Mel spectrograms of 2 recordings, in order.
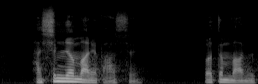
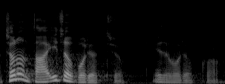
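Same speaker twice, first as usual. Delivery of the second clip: ordinary delivery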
